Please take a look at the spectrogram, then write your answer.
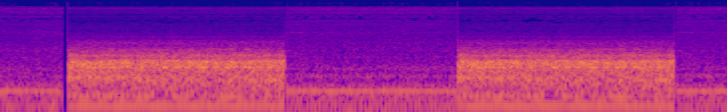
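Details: Maytag front-load washer after bearing repair: even swishing tumble bursts over a steady motor hum, no growl, rumble or grinding; a healthy drum.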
